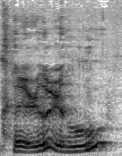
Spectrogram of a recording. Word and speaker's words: Cthulhu: Das heißt, dieses H in, in Klullu, das spricht man gar nicht. Verrückt, oder? Sozusagen. – Ein stummes H. Wollen wir jetzt die ganze Folge Klulhu sagen? – Oder wollen wir darauf verzichten?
